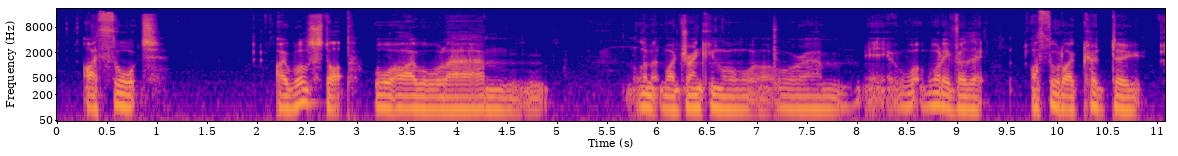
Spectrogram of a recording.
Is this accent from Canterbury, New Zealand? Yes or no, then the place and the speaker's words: yes; Christchurch, Canterbury, New Zealand; also born or lived in Palmerston North / Dunedin; I was born in Christchurch, and then moved as a youngster up to a little place near Palmerston North for a few years, and then to Dunedin after that for a few years, and then back to Christchurch when I was about 10, I suppose, and been back here ever since.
